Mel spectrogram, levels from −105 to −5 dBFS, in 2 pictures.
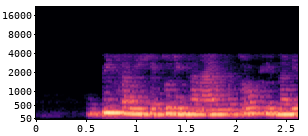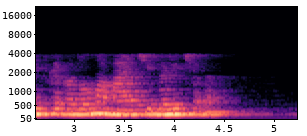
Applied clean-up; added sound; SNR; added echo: none; none; none; reverberation time 0.9 s.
